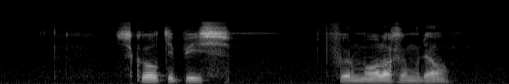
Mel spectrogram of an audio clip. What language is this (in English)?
Afrikaans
